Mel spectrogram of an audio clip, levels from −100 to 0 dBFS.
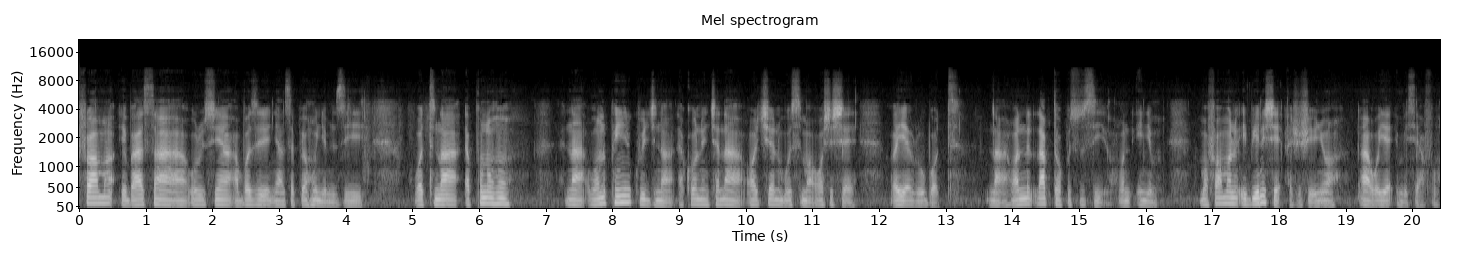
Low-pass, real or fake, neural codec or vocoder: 10.8 kHz; fake; vocoder, 44.1 kHz, 128 mel bands every 256 samples, BigVGAN v2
